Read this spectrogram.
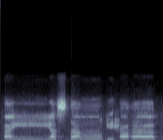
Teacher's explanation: نون ساکن کے بعد یا آ گئی ہے حروف یرملون میں سے، تو ادغام مع الغنہ ہوگا.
